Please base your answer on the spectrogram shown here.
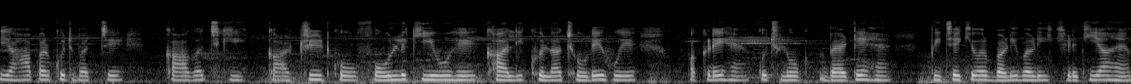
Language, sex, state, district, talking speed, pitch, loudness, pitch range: Hindi, female, Chhattisgarh, Jashpur, 150 wpm, 200 Hz, -24 LUFS, 190-210 Hz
